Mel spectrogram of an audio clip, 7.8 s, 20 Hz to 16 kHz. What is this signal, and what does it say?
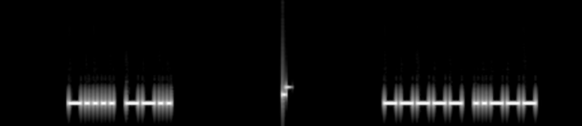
Morse code, heard as a keyed tone, about 22 wpm, 690 Hz. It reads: 6Z 02
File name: practice / 22wpm / Two Letter-Number Combinations - 22wpm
